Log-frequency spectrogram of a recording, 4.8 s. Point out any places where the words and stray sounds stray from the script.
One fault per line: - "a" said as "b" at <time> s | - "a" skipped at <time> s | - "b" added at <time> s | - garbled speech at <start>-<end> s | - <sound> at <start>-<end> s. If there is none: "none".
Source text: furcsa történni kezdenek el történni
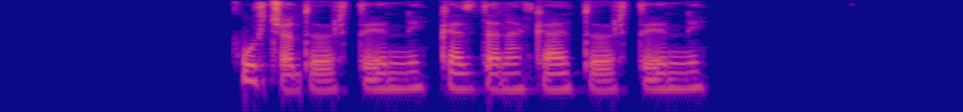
none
